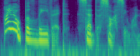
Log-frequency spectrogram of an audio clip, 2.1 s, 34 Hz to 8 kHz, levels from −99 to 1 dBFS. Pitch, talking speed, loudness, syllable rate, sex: 225 Hz, 225 wpm, -18 LUFS, 6.6 syllables/s, female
